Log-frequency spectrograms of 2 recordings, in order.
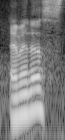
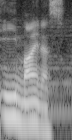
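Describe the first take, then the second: First: The name is run together as one word. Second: The name is said as 'E' then 'minus'. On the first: The speaker calls it wrong. "I've been calling him Eminus the whole time" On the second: The speaker calls it right. "but his name is E minus"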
